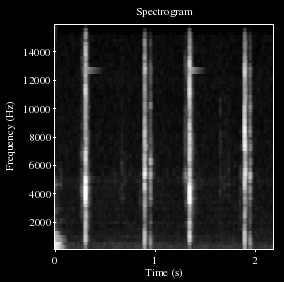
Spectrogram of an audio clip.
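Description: Vosteed Mini Nightshade folding knife being flicked open and closed, its crossbar lock and blade snapping into place: four sharp clicks about half a second apart.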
